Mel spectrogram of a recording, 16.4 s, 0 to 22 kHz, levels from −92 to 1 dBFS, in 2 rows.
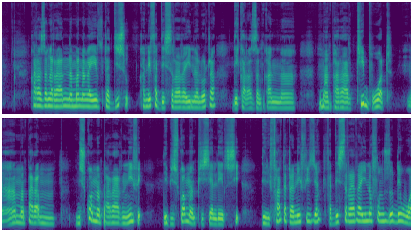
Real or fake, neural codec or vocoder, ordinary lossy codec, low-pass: real; none; none; none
